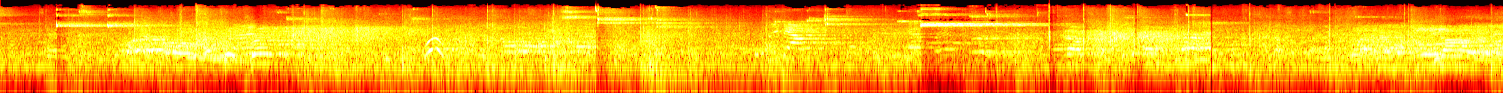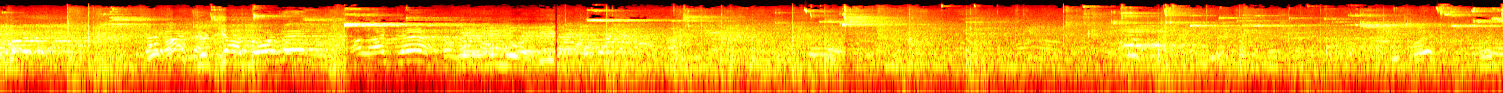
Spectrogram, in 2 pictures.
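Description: Basketball game in a gymnasium: a ball bouncing on the hardwood court amid players' and spectators' shouting voices, with the hall's echo.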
